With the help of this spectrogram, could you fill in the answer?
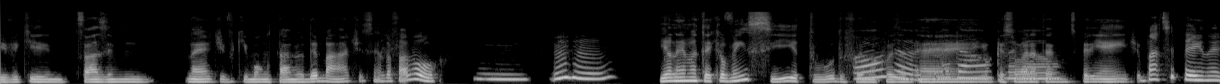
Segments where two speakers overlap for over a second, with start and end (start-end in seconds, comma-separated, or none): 8.5-10.7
